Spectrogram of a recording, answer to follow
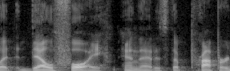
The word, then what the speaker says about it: Δελφοί: matter which we englishspeaking people choose as our pronunciation of the site the Greeks call it deloy and that is the proper name for this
